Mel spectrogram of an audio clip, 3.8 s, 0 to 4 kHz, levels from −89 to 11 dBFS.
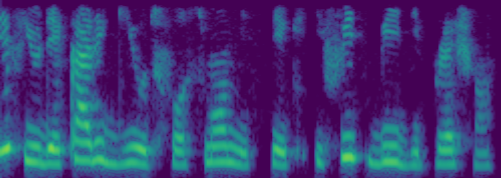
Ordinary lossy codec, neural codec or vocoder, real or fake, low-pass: none; none; real; 3.6 kHz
